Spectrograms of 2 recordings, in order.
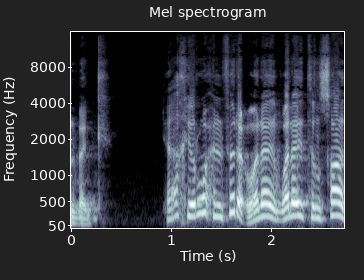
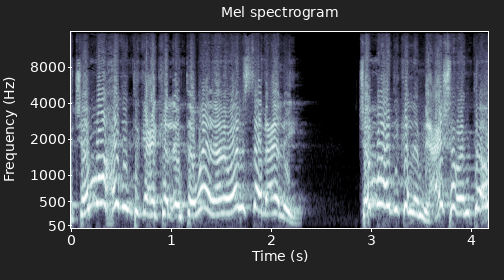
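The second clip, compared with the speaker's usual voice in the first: higher, louder, fast indignant rant; mock angry scammer; 9 semitones higher, 5 dB louder, faster than usual. Scammer scolding the caller, fast high mock outrage. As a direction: fire off the complaints fast and high.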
